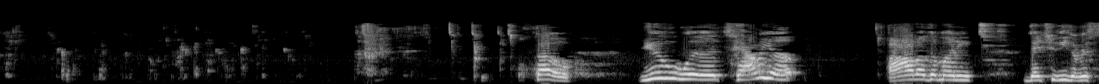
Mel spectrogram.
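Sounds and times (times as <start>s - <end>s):
person gulping and swallowing water: 0.0s - 5.4s
speech: 5.4s - 5.8s, 6.4s - 8.0s, 8.9s - 10.9s.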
